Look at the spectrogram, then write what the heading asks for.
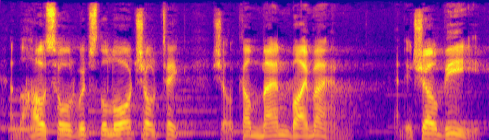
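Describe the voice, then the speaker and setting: A man narrating scripture in a measured, solemn, formal way. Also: lowish voice.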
